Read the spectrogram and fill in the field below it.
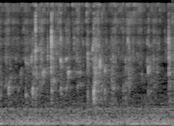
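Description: A paintbrush is rinsed in a water cup during an acrylic mountain landscape painting, giving soft dripping and sloshing water sounds with scattered small splashes, fairly quiet and continuous, with no talking.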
